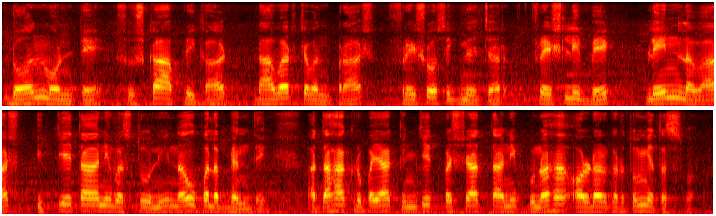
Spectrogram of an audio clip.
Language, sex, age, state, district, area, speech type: Sanskrit, male, 18-30, Maharashtra, Nagpur, urban, read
